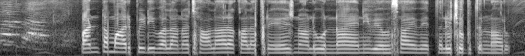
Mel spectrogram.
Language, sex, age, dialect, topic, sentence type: Telugu, female, 25-30, Central/Coastal, agriculture, statement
